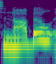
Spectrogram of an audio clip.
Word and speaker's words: Sanabil: It's pronounced Sanabil, if I am pronouncing it correctly, S-A-N-A-B-I-L, investments.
